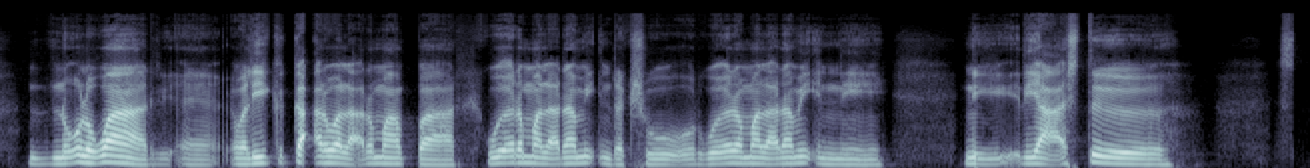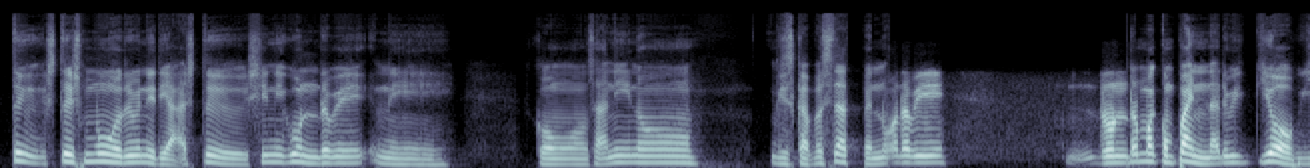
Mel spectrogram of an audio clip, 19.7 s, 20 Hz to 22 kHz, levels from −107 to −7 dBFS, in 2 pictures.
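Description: At 7.31 s there's a skip ahead: something like 400 ms of speech just never made it to playback, probably tossed by an overflowing jitter buffer or lost on the way, so the two sides butt straight together with no gap and you hear an abrupt jump.

From 16.49 to 18.28 s the sound suddenly goes dull and boxy, with nothing above 3.8 kHz, then opens back up. That's likely an input switched to a poorer device. There's no silence at the switch and the level holds steady, but a faint new noise floor sits about 40 dB down.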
